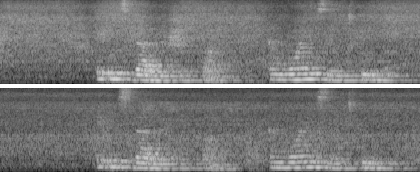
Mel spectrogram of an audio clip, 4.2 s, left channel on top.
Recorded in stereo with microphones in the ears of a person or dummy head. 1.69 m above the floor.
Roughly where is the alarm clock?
I don't hear an alarm clock.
